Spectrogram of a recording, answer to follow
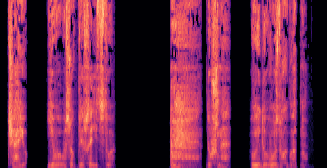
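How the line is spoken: Whisper. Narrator (Russian): шепотом сказал

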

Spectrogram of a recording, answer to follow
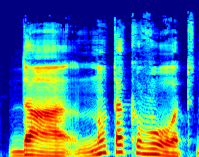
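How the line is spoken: Uncertain. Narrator (Russian): неуверенно продолжила Тайша

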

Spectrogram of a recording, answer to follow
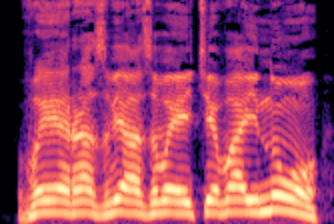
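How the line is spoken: Yell. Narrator (Russian): заорал я

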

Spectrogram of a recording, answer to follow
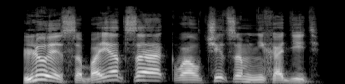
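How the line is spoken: Loud. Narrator (Russian): громко сказал он

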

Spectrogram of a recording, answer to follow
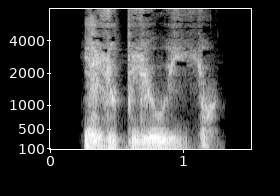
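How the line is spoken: Barely audible. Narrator (Russian): чуть слышно повторил Рон

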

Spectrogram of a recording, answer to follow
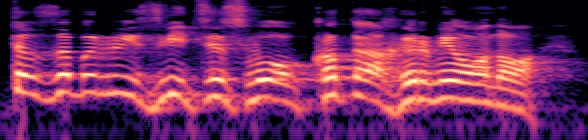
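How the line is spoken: Angry grumble. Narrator (Ukrainian): буркнув розлючений Рон

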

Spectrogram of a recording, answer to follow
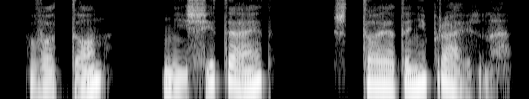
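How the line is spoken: Soft, smiling. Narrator (Russian): говорит она тихонько, улыбаясь

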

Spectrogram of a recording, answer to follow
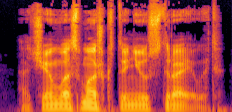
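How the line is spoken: Embarrassed grumble. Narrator (Russian): смущенно проворчал Теодор

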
